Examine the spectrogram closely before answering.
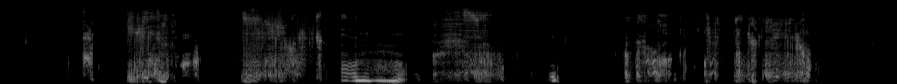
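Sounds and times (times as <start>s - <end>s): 
wet chewing and crunching of rich-flavoured food eaten greedily: 0.7s - 3.3s, 4.5s - 8.2s.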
